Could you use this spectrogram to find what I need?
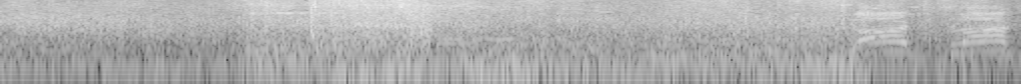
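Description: A loud energy blast bursts and rumbles.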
